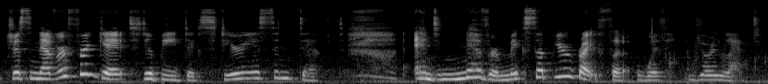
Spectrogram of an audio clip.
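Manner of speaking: lively picture-book read-aloud; sing-song storybook reading; reading to children. A narrator's reading.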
